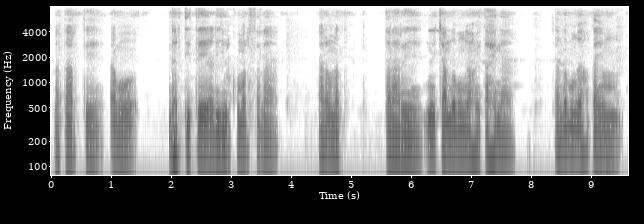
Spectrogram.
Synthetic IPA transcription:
lat̪aɾt̪ɛa̰bɔ | d̪ʱəɾt̪it̪ɛəɽid͡ʒuɾkɔmaɾsalaː | ɾɔna | t̪alaɾɛt͡ʃand̪ɔbuŋɡaɦɔ̃jt̪aɦɛna | t͡ʃand̪ɔbuŋɡaɦɔ̃t̪ajɔm

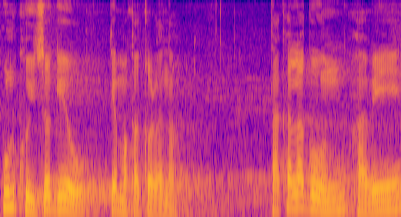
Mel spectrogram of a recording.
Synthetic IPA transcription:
puːɳkʰujsəɡeot̪em̤akakəɭna̰ | t̪akalaɡuːnhãʋẽ

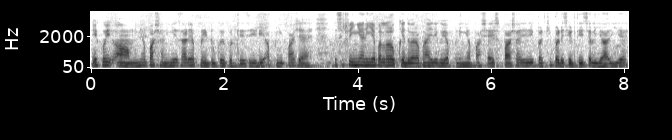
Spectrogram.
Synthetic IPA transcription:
eːkoːiːaːmɪjãːpaːʃãːnĩːɛːsaːɽeːapneːɖuːɡeːpəɾt̪eːsid͡ʒeːɽiːapniːpaːʃaːɛː | t̪eːsɪɾəpɪjãːnĩːɛːpəlaːloːkːẽd̪oaːɾaːbəɽaːiːd̪eːkoːəpnijãːpaːʃaːɛːɪspaːʃaːeːd̪iːbəɽkiːbəɽeːsɪɾt̪eːt͡ʃəliːd͡ʒaːd̪iːɛː

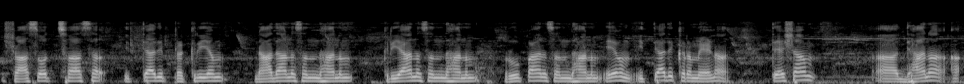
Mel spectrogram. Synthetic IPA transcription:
ʃʋaːsoːt̪sʋaːsɐit̪jaːd̪ʱipɾɐkɾijɐmnaːd̪aːnɐsɐnd̪ʱaːnɐm | kɾijaːnɐsɐnd̪ʱaːnɐmɾuːpaːnɐsɐnd̪ʱaːnɐmʔeːʋɐmḭt̪jaːd̪ʱikɐɾɐmeːɳɐ̰t̪eːʃaːm | d̪ʱjaːnɐ

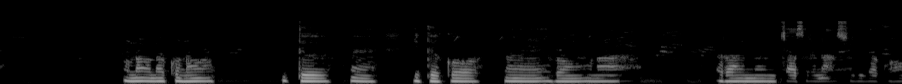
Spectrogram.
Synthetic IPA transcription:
ɔnaɔnakɔnɔ̃ | it̪ə | it̪əkɔ | ɛd̪ɔŋɔna | ɾaŋnt͡ʃasɾɛnaʔsuɡid̪akɔ

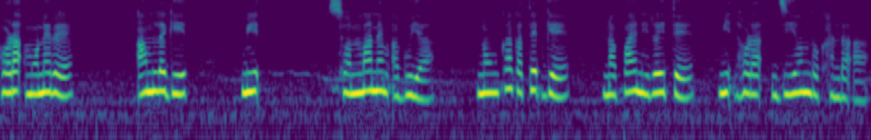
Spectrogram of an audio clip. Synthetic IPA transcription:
hɔɽaʔmɔnɛɾɛ | amləɡit̪̚ | mit̪̚ | sɔnmanɛmaɡuja | nɔŋkakat̪ɛt̪̚ɡɛ | napajniɾəjt̪ɛ | mit̪̚ˀɦɔɽaʔd͡ʒijɔnd̪ɔkʰaɳɖaʔa

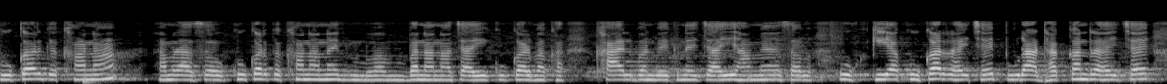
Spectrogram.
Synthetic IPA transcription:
kukəɾkekʰana | həmɾasəbkukəɾkekʰananəjbənanat͡ʃaɦikukəɾme | kʰaelbənbɛknəjt͡ʃaɦiɦəmesəb | ukijəkukəɾːəɦɛjt͡ʃʰɛpuɾaɖʱəkːənɾəɦɛt͡ʃʰɛ

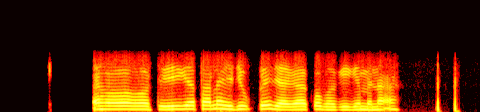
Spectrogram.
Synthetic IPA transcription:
ɦɔɦɔʈʰikɛat̪alɛɦid͡ʒuʔpɛd͡ʒaɡakɔbʱaɡiɡɛmɛnaʔa

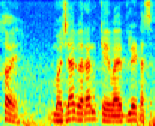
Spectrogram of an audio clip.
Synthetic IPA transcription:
əj | m̤əd͡ʑʱjaɡʱəɾãnkeʋajbleʈas

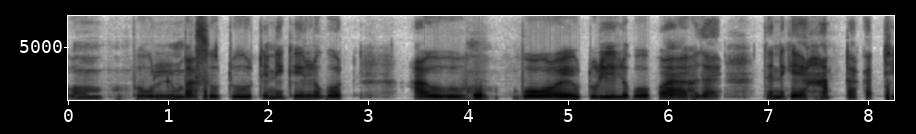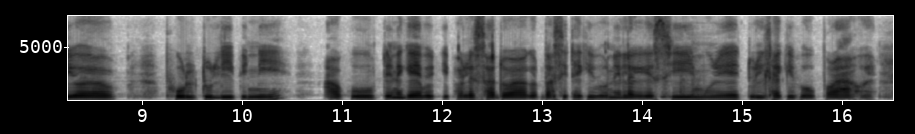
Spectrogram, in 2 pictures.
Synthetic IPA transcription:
bʱulbasutʊtɛnɛkɛjlɔɡɔt | a̰ɹu | bɔɔɹɛʊtulilobɔpɔɹaɦɔzajzɛnɛkɛhãtːakatʰiɔ | bʰʱultulipini | a̰kutɛnɛkɛipʰalɛsadɔaɡɔt̚basitʰakibɔnalaɡɛɡɛsimuɹɛtulitʰakibɔpɔɹaɦɔj

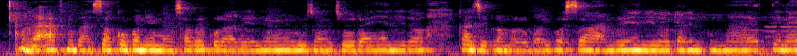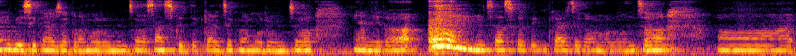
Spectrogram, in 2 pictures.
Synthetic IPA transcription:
raapʰnobʱasakopʌnimʌsʌbʌjkuɾaɦʌɾuɦernurud͡zaw̃t͡sʰuɾʌjãniɾʌ | kard͡zʌkrʌmɦʌɾubʱʌjbʌst͡sʰʌɦamrojãniɾʌkalinpunmat̪inʌjbesikard͡zjʌkrʌmɦʌɾuɦunt͡sʰʌsãnskrit̪ikːard͡zʌkrʌmɦʌɾuɦunt͡sʰʌ | jãniɾʌ | sãnskrit̪ikːard͡zʌkrʌmɦʌɾuɦunt͡sʰʌ

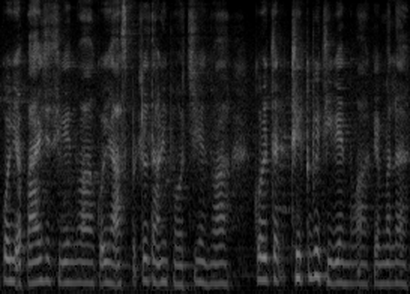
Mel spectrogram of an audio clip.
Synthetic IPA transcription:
koːiɐpaːɪd͡ʑt̪ʰiʋẽːn̆d̪aːkoːiɦaːspɪʈəlt̪aːɽ̃ipɐɦʊt͡ɕiʋẽːnd̪oaː | koːit̪ɐʈʰiːkbɪt̪ʰiʋẽːnd̪oaːkẽmɐlə

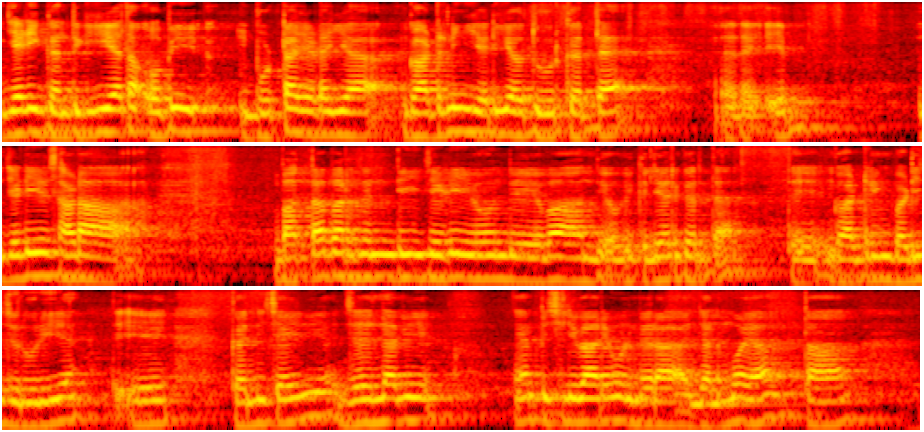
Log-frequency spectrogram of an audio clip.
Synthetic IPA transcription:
d͡ʒeːɽiːɡənd̪əɡiːɛːt̪ãːʔoːbiːbuːʈaːd͡ʒeːɽaːijaːɡaːɾɖnɪ̃ŋɡd͡ʒeːɽiːɛːoːd̪uːɾkəɾd̪aːɛː | t̪ḛʔː | d͡ʒeːɽiːsaːɽaː | baːt̪aːbəɾd̪ənd̪iːd͡ʒeːɽiːond̪eːʋãːnd̪iːoːbiːklijəɾkəɾd̪a̰ː | t̪eːɡaːɾɖnɪ̃ŋɡbəɽiːzəɾuːɾiːɛːt̪ḛːʔeː | kəɾniːt͡ʃaːiːd̪iːɛːd͡ʒɪslaːʋiː | ɛ̃pɪt͡ʃʰliːbaːɾeːɦʊɳmeːɾaːd͡ʒənmɦoːjaːt̪ãː

